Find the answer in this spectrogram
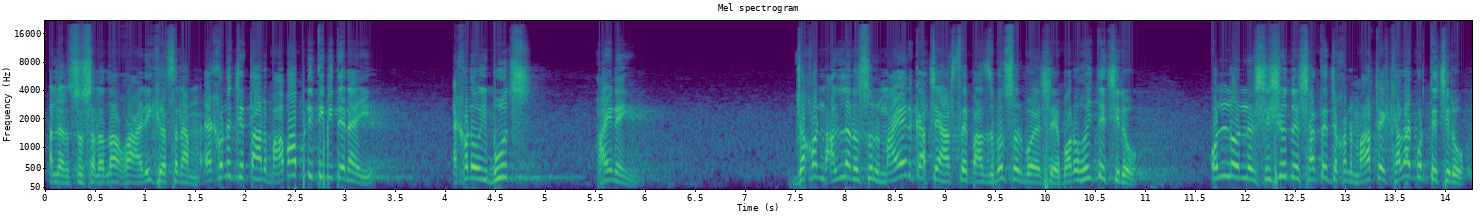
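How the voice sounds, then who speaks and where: A man's voice: extremely high pitch, animated, moderate pace, bright, forceful tone, long reverb tail. A man giving a Friday sermon, telling a story dramatically and acting out the characters' words. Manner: dramatic storytelling, acts out quoted speech. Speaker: preacher.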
